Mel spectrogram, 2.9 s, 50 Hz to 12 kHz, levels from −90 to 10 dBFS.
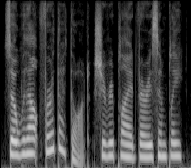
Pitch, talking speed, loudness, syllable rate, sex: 230 Hz, 165 wpm, -19 LUFS, 4.9 syllables/s, female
